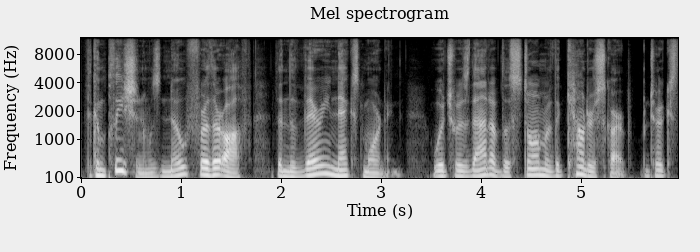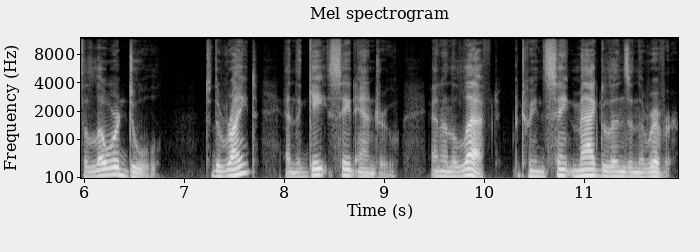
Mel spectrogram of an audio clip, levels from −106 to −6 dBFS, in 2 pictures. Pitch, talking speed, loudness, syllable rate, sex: 130 Hz, 205 wpm, -20 LUFS, 5.6 syllables/s, male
